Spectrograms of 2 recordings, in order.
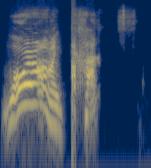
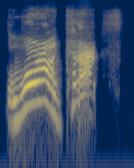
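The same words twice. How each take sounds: First: Slow, louder, incredulous "War on cops?"; scornful echo. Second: Higher and louder, hammering the phrase; emphatic outburst. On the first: Mocking the phrase before the host cuts in, slow scornful disbelief. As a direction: drag out "War on cops?" as if it were absurd. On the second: Debating the host on race, a loud emphatic outburst. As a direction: fire the words "The war on cops" out as an accusation. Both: Real, not acted.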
